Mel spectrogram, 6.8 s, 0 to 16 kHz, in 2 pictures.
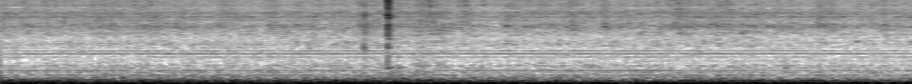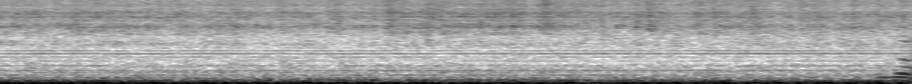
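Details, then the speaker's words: V8 fitted with a new electric fuel pump (Holley Sniper setup) on a shakedown run: deep lumpy idle with a faint steady pump hum, heard only at idle; any throttle masks it. "so far I really only hear it at idle once I have any gas on it the throttle takes care of the noise of the pump"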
